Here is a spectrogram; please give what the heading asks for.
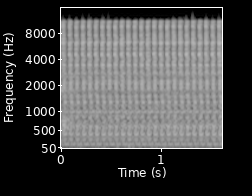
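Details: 1995 Dodge Ram V10 cold no-start, engine off: after replugging ignition module the PCM 8 V reference rises to 6 V and relays chatter about twelve sharp even clicks per second.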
